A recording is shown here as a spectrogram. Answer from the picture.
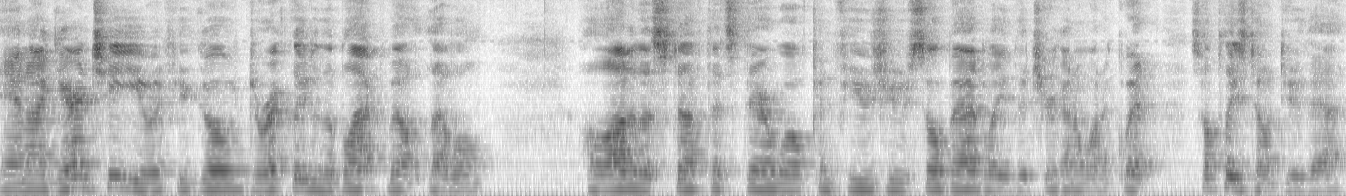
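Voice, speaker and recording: With noticeable background noise behind him, a man speaks in a fairly high pitch at a moderate pace, his intonation monotone and flat. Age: 70s. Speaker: bridge player. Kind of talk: casual talk to camera.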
